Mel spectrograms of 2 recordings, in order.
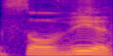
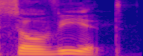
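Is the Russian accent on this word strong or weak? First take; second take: strong; weak. First: It has a strong Russian accent. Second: It has only a weak Russian accent. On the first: The speaker calls it right. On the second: The speaker calls it wrong.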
